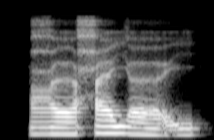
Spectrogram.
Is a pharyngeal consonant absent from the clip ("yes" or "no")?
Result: no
